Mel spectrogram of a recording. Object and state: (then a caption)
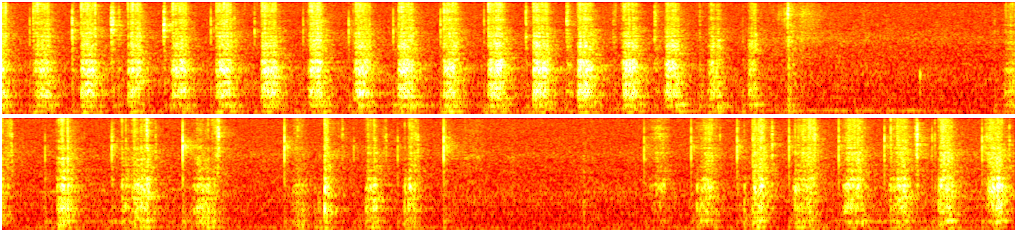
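Copper scratch art board being scratched. A metal-tipped stylus scratches a thin, solid, flat black-coated copper foil scratch board, making quick, rhythmic raspy strokes with a bright scratchy edge. A steady run of strokes gives way to a brief quiet stretch, then a few scattered scratches, another pause, and a final burst of fast, even strokes.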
